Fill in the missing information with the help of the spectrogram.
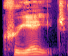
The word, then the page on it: create: American English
